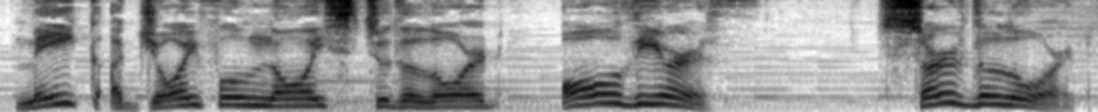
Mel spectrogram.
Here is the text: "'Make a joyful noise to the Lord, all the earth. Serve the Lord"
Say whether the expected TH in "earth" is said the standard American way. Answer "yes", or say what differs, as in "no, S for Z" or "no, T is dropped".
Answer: yes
